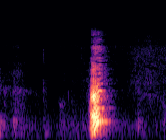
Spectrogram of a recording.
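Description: A man's voice: one short spoken interjection, "hein", falling in pitch, about a second and a half in, between pauses of near quiet.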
